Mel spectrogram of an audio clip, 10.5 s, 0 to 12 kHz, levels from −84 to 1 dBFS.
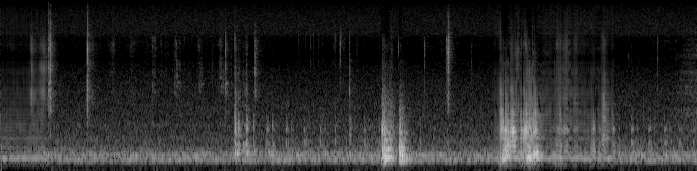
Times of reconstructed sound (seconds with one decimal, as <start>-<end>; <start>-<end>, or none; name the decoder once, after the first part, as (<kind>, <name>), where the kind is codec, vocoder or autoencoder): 0.0-0.7 (vocoder, BigVGAN v2); 7.4-9.2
